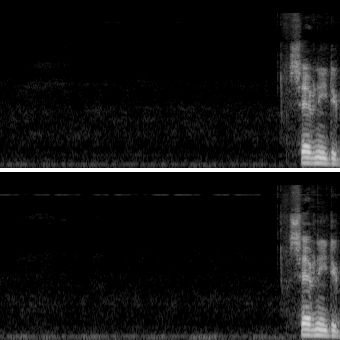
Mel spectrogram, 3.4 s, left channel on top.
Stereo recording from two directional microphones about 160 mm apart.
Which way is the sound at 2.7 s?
5° left (ahead or behind).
